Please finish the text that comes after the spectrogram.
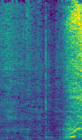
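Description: A zipper closes on a Skull & Co. GripCase Lite carrying case, a short near zip that grows louder and brighter toward the end, heard alone without talk.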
